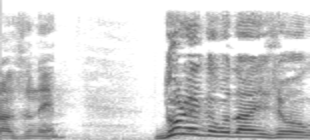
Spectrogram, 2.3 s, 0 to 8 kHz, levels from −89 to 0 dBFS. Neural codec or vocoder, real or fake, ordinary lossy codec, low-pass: vocoder, 44.1 kHz, 128 mel bands every 512 samples, BigVGAN v2; fake; none; 7.2 kHz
